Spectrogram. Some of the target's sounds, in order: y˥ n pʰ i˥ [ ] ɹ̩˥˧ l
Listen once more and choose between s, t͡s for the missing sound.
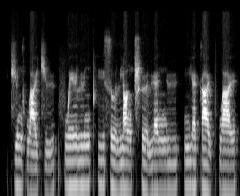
s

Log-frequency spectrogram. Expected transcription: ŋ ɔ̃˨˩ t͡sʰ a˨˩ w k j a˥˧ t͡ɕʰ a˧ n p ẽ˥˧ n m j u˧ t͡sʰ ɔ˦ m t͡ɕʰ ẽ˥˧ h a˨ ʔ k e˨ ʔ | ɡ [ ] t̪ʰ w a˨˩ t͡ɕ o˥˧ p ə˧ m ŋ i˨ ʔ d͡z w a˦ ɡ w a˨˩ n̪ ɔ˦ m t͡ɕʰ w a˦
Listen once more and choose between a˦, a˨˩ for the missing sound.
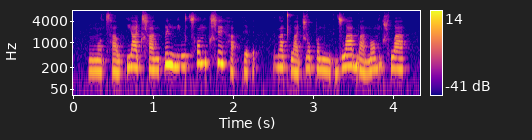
a˦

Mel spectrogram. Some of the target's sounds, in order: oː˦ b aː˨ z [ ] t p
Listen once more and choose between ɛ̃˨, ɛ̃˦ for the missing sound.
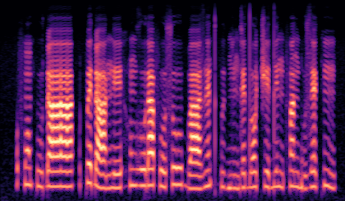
ɛ̃˦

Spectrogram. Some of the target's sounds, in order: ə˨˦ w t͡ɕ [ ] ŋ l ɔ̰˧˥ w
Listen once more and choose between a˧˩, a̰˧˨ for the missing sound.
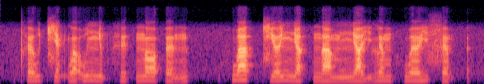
a̰˧˨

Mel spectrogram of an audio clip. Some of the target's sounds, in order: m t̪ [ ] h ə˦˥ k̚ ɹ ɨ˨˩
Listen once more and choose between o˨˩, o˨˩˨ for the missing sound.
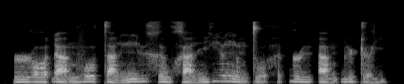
o˨˩˨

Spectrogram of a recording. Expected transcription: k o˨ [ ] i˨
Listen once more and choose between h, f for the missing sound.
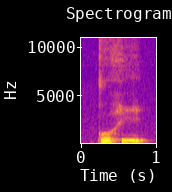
h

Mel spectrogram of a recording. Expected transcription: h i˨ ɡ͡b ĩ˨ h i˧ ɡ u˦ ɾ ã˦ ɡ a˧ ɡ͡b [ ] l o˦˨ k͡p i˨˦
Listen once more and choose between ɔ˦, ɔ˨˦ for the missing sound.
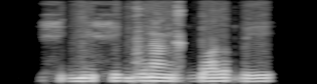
ɔ˦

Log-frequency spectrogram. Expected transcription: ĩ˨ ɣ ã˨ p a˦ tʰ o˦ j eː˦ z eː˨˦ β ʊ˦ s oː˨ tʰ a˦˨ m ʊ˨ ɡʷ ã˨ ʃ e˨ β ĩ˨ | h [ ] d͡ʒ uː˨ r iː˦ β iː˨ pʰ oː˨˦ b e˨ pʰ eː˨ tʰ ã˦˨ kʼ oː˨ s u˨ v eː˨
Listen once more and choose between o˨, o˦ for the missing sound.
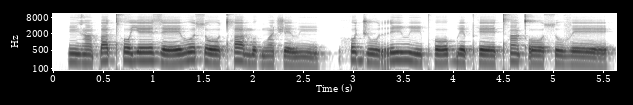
o˦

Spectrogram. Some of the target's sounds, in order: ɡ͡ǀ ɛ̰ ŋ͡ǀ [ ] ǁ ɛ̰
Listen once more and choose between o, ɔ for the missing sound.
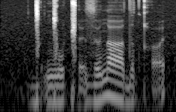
o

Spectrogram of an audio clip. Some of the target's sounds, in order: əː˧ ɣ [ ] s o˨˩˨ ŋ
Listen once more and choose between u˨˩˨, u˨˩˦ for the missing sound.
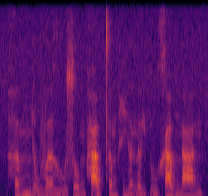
u˨˩˦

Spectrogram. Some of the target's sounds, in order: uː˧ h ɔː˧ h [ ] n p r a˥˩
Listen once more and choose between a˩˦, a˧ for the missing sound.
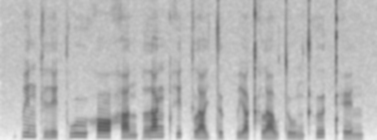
a˧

